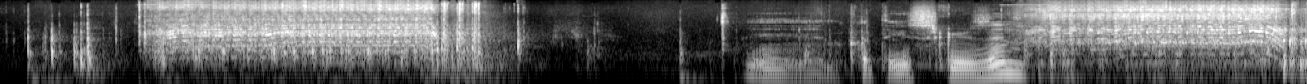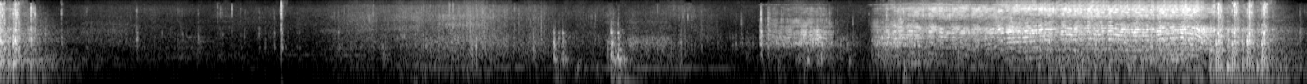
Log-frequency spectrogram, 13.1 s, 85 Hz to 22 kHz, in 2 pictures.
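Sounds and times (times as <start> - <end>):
cordless power driver whirring: 0.7 - 2.6, 5.1 - 6.9, 10.3 - 13.0.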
